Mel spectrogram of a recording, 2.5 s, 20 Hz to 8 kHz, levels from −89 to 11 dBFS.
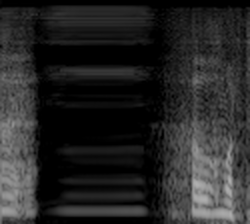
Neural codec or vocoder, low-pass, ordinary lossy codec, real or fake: codec, 16 kHz, about 1 kbps, DyCAST, with the encoder's durations; 7.2 kHz; none; fake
